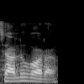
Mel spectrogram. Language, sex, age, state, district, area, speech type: Bengali, male, 18-30, West Bengal, Bankura, urban, read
